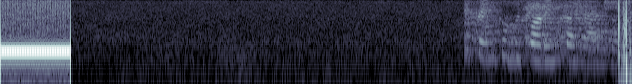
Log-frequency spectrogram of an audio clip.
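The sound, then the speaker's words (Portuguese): A phone call comes in: a single steady telephone tone sounds briefly, then silence, and then a voice speaks faintly near the end. “alguém ligando pra mim, mano.”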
